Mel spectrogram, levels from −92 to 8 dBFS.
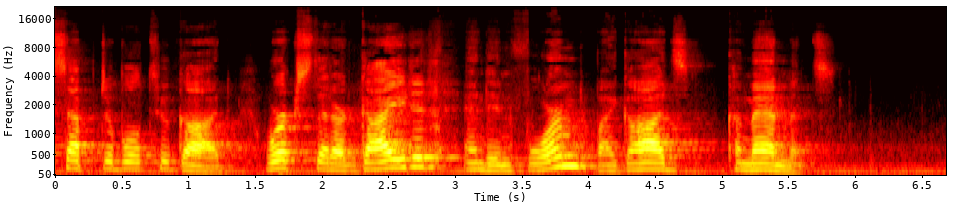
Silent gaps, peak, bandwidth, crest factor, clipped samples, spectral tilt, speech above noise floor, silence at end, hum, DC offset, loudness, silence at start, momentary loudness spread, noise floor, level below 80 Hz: none; 0 dBFS; 12 kHz; 18 dB; under 0.1%; -6.5 dB/octave; 29 dB; 0.9 s; none; under 0.1%; -18 LUFS; 0 s; 14 LU; -47 dBFS; -54 dBFS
